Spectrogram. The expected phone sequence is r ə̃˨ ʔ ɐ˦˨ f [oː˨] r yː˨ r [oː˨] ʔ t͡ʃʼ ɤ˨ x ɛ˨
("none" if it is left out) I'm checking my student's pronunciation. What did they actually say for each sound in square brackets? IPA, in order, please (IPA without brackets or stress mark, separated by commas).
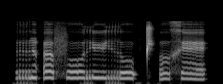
oː˨, oː˨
